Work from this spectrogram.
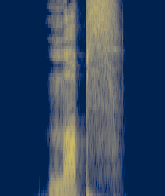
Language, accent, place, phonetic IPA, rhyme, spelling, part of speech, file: German, Germany, Berlin, [mɔps], -ɔps, Mobs, noun, De-Mobs.ogg
- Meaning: plural of Mob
